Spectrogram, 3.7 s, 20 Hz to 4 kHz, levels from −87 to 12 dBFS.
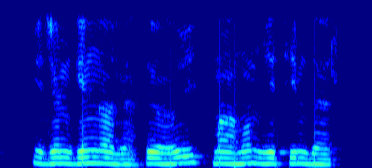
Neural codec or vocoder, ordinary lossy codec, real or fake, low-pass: none; MP3, 32 kbps; real; 3.6 kHz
